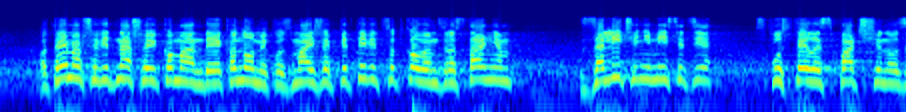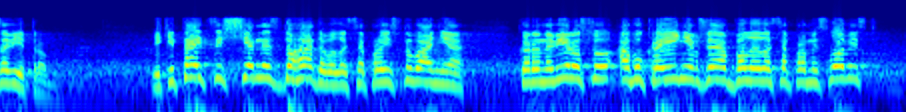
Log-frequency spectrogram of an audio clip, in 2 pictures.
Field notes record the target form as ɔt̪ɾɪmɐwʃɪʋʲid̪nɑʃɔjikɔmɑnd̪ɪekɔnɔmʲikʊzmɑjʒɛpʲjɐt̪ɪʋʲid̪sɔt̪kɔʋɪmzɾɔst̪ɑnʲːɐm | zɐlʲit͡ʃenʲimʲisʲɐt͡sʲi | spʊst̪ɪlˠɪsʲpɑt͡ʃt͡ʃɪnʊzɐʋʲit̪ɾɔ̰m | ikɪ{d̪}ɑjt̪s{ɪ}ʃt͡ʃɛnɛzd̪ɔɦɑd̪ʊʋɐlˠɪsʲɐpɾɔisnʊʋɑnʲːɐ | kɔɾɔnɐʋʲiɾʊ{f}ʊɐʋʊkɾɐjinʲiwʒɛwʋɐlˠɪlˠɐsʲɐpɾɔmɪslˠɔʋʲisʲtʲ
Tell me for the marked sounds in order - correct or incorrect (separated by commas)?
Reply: incorrect, correct, incorrect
